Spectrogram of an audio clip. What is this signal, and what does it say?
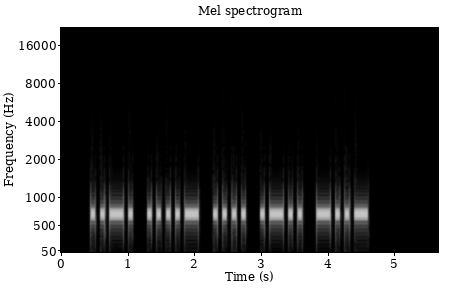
Morse code, heard as a keyed tone, about 17 wpm, 700 Hz. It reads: F4HLX
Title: DXCC-100 Call Signs - 5 Characters - Repeated 2x - 17wpm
